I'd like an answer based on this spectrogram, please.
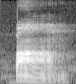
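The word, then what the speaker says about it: palm: hand हाथ hand पाम यहां पे आपने एल को साइलेंट रखना है और यह वर्ड आपने पढ़ना है पाम हथेली बोन बोन हड्डी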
